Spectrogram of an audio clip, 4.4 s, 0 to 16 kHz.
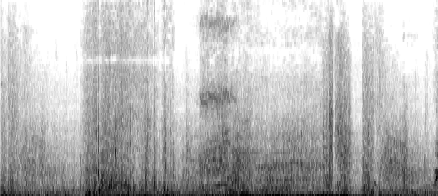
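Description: Heavy incoming artillery in the Battlefield 2: Modern Combat game on PS2 booms continuously, loud rumbling blasts layered over a chaotic battlefield din with scattered sharp cracks.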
